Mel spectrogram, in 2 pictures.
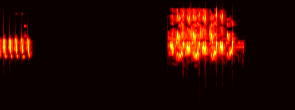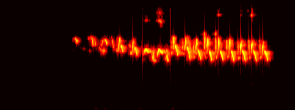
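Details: Woodlark singing: a short buzzy trill, then a dense, scratchy chattering burst, then after a pause a long flowing cascade of repeated liquid notes descending slightly in pitch, about four seconds long.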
